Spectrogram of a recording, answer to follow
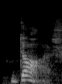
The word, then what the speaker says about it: dosh: Dosh rhymes with posh.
